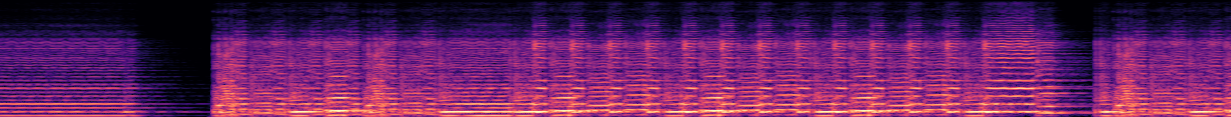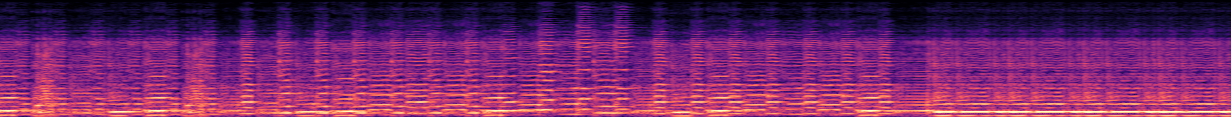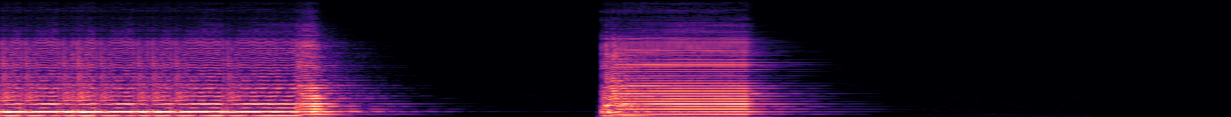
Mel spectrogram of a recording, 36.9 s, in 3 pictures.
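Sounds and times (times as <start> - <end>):
cello duet: 0.0 - 1.4, 2.2 - 28.4, 30.7 - 32.5.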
